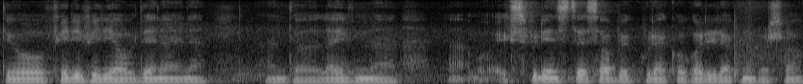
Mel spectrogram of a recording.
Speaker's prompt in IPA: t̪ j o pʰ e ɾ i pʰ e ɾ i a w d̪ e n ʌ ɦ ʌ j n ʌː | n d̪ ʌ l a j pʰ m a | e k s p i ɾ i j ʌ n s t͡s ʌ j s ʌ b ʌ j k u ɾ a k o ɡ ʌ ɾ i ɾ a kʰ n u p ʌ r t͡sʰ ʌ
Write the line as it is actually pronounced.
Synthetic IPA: t̪ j o pʰ e ɾ i pʰ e ɾ i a w d̪ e n ʌ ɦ ʌ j n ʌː | n t̪ ʌ l a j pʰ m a | e k s p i ɾ i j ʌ n s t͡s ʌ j s ʌ b ʌ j k u ɾ a k o ɡ ʌ ɾ i ɾ a kʰ n u p ʌ r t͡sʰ ʌ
